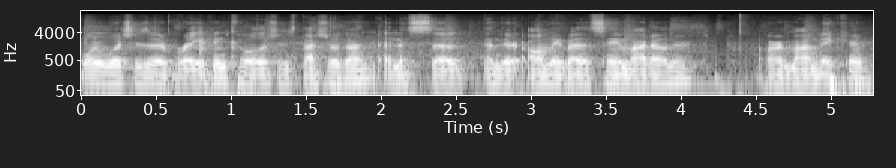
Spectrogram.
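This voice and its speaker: Over music in the background, a man speaks with a very deep, low pitch and fairly even intonation. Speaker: gaming YouTuber. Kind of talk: game mod review. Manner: casual with many fillers.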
